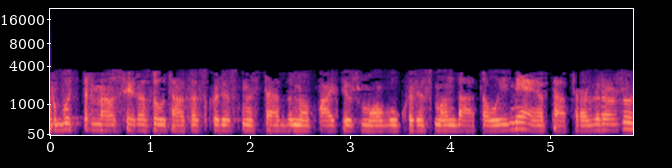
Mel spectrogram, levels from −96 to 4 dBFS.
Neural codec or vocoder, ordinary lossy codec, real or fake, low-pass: codec, 16 kHz, 6 kbps, DAC; MP3, 16 kbps; fake; 3.6 kHz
